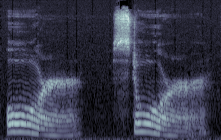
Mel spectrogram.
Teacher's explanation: IR sound a car car and in a word like store you have to drop the tongue for The O Part but then you're going to bring it back up high and connect with those teeth for the IR sound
